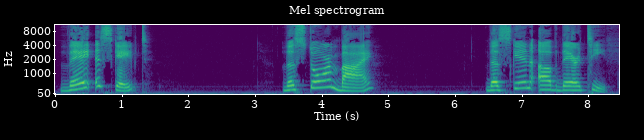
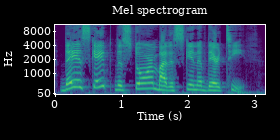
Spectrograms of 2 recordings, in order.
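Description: First: The sentence is said slowly and carefully. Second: The sentence is said at a natural pace. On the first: "this time repeat after me" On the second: "the last time at a regular pace"

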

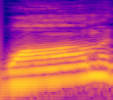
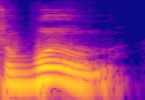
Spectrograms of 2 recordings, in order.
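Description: First: The vowel sounds like the vowel in bomb. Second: The vowel sounds like the vowel in room. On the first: The speaker calls it wrong. "Replace the B with a W. What is it?" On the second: The speaker calls it right. "No, it's womb"

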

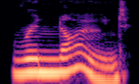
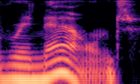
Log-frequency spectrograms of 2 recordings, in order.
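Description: First: The middle vowel sounds like 'oh'. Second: The middle vowel sounds like 'cow'. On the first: It is not a real word. The speaker calls it wrong. "They know that renowned doesn't make sense" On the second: It is the real word meaning famous. The speaker calls it right. "but they also know there's a word renowned"

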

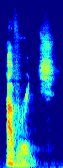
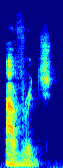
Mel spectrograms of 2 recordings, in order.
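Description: The two takes are said the same way.

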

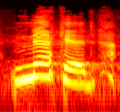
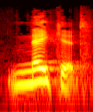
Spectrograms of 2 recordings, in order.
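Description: First: The A vowel is short. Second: The A vowel is long. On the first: This is the southern way of saying it. "there's another way of saying it" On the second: This is the northern way of saying it. "it is with a long A sound"

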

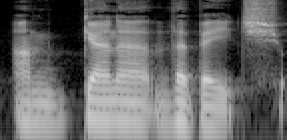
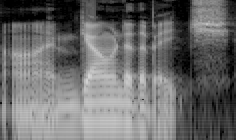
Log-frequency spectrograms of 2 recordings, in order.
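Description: First: Going to is reduced to gonna. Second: Going to is reduced to goinda. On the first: The speaker calls it wrong. "you would never say" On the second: The speaker calls it right. "you would say goinda"

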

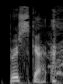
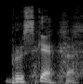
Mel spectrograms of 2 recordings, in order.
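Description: First: It is said in a West Country accent. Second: It is said in the speaker's ordinary accent.

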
